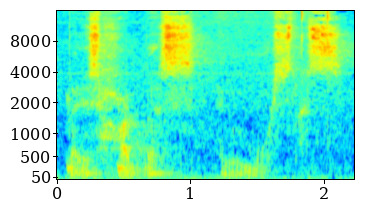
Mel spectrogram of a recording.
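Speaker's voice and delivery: hushed, breathy whisper. Real, not acted. Whispering a final insult at a rival. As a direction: breathe the insult out almost silently. Quiet insult at end of rant.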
